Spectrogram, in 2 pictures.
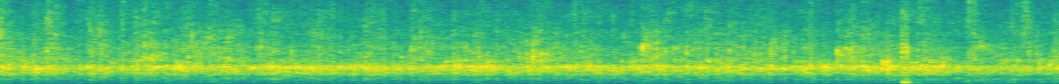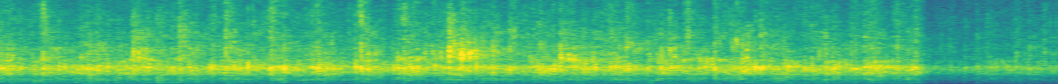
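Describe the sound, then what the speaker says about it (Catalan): Sustained applause from members of all parties in a parliamentary chamber: a dense, even roar of clapping lasting about fifteen seconds before it suddenly drops away near the end. "Ha unat, en aquest cas, aplaudiments de tots els partits"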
